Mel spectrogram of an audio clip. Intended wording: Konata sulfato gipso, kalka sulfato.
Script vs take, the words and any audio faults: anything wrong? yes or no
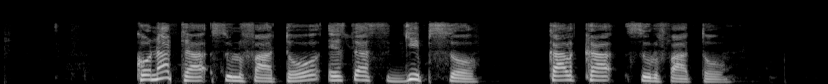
yes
